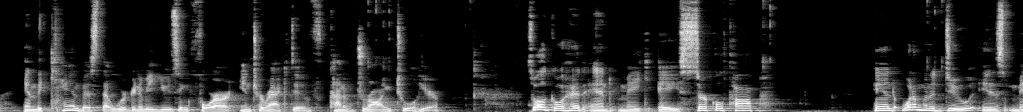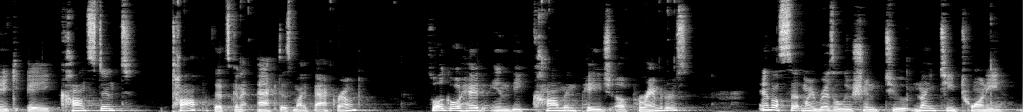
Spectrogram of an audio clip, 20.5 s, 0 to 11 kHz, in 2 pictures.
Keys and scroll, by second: 4.7-5.3 typing, 10.1-11.0 typing, 18.0-20.2 typing, 18.8 Tab.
